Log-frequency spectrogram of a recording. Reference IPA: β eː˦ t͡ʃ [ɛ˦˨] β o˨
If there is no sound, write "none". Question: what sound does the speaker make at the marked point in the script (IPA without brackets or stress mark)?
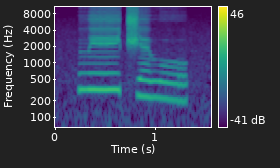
ɛ˨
